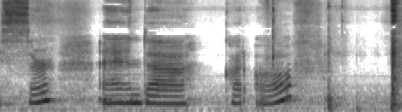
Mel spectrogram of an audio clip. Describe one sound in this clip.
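Scissors snip through yarn.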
